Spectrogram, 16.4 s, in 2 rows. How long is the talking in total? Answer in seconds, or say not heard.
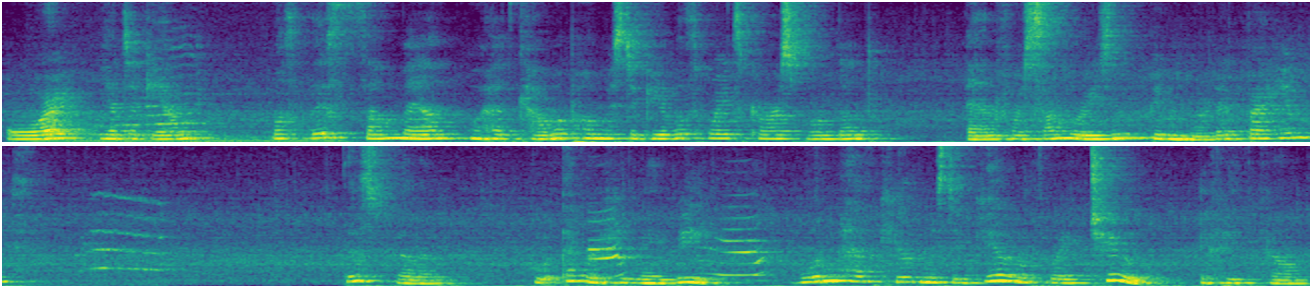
14 s.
